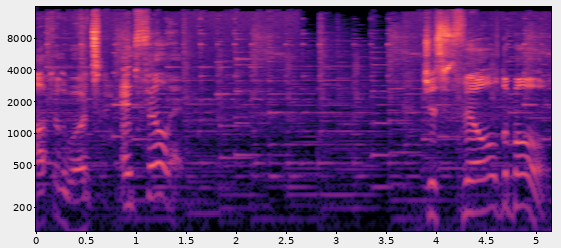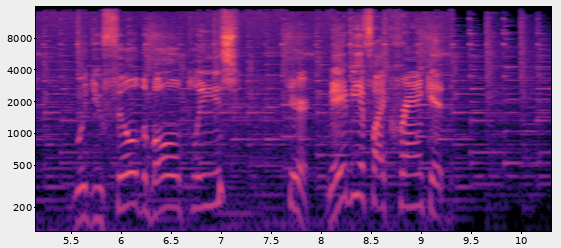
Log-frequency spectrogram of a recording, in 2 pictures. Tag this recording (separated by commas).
Music, Speech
